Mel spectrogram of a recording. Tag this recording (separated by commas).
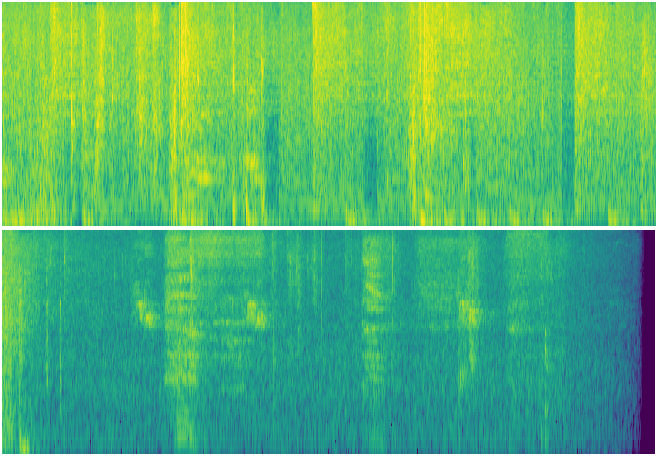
Music, Walk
